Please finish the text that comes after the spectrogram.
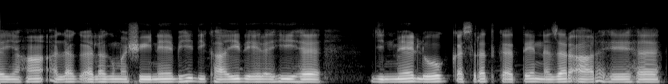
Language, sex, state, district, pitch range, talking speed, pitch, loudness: Hindi, male, Jharkhand, Ranchi, 120-130 Hz, 155 wpm, 125 Hz, -16 LUFS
